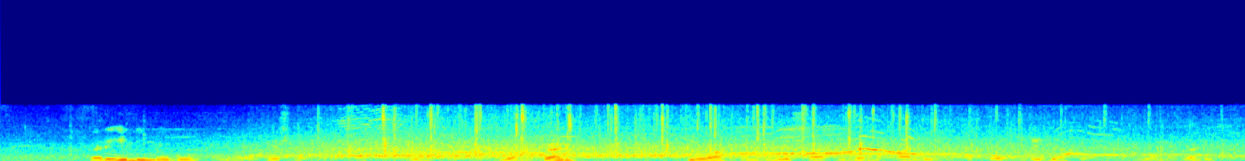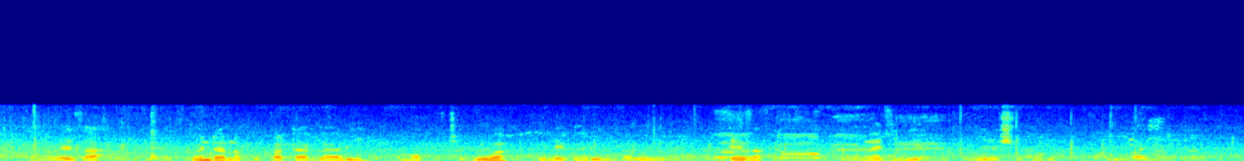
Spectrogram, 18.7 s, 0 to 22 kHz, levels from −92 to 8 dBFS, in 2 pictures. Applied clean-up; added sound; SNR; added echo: none; Applause / Cheering; 1 dB; none.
